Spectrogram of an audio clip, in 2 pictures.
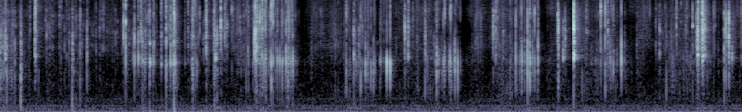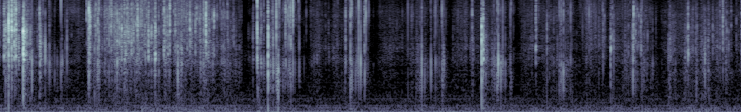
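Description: Both hands squeeze and crush handfuls of brittle, thin, dry orange soap shavings in a glass bowl. The result is dense, bright crackling and crunching that comes in repeated bursts, with sharper snaps over a faint steady low hum.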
